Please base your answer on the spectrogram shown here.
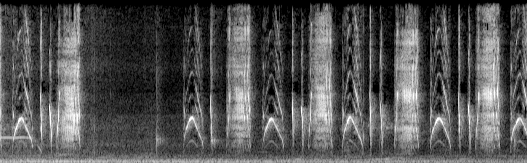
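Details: Bar-winged Prinia in lively, clear-voiced song meant as a training model for captive birds; high curved whistled notes mixed with coarse buzzing bursts, resuming briskly after a short gap.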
